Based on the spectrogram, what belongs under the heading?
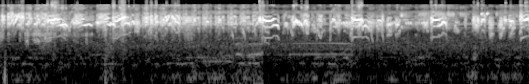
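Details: Provocation song of a white-rumped shama aimed at a fighter bird: high rapid phrases with clear hooked, up-and-down whistles repeating through the clip amid dense chatter.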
